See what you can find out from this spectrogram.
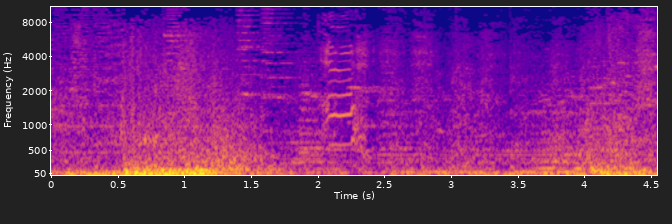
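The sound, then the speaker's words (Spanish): Loud booming blasts and a dense rushing roar as a TIE fighter fires at the Millennium Falcon inside a narrow tunnel in Star Wars, sustained and heavy throughout with no pauses. “Vuelan por un estrecho túnel. El Tai les dispara.”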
